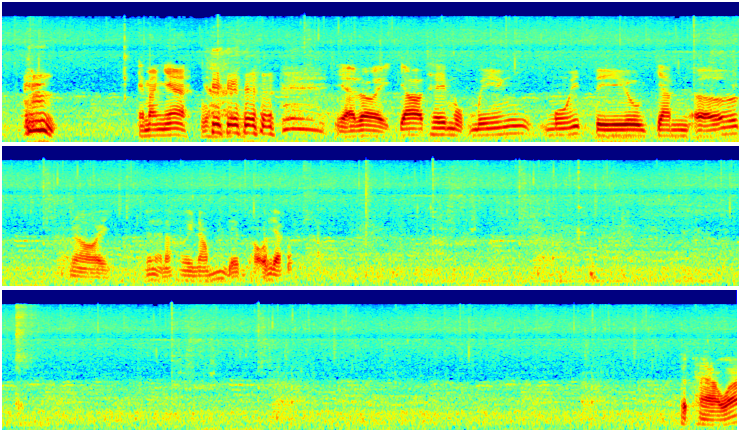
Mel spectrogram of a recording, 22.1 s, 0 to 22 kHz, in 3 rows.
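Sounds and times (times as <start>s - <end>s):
oysters sizzling on a grill: 0.0s - 22.0s
faint clicks: 1.2s - 1.4s.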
